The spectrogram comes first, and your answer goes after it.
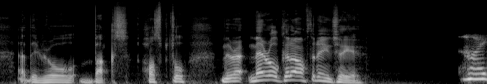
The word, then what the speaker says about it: Merrilee: Merrilee, good afternoon to you. Hi, good afternoon. Welcome. Have I pronounced your name correctly? It's actually Merrilee.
